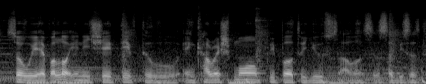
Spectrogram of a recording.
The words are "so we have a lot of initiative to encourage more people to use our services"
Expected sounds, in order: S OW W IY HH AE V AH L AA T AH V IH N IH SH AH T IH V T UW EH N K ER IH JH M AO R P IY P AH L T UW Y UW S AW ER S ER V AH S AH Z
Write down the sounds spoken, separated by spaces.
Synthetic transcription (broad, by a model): S OW W IY HH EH V AH L AA T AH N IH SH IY AH T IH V T UW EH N K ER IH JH M AO P IY P AH L T UW Y UW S AW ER S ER V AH S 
